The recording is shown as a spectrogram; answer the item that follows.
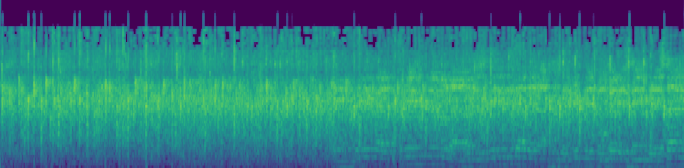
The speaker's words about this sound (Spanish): Un fuerte aplauso para Viajes Espuña.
